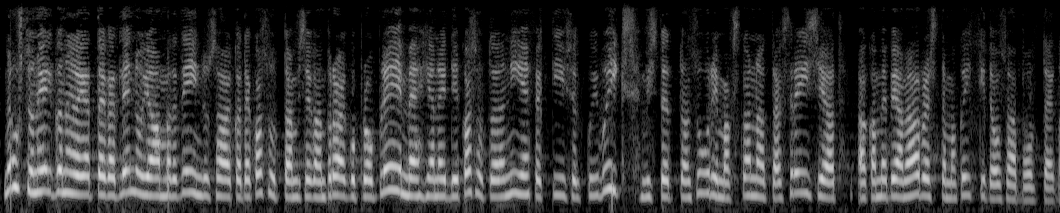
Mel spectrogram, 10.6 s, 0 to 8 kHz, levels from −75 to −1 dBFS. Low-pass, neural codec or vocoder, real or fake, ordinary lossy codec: 7.2 kHz; none; real; Opus, 24 kbps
